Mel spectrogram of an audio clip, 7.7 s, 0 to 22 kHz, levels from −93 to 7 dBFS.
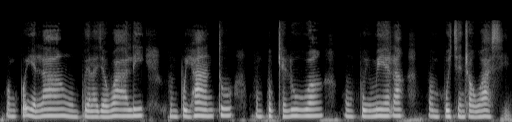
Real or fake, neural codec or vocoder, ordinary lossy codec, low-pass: fake; codec, 16 kHz in and 24 kHz out, 0.9 kbps, LongCat-Audio-Codec, fine tuned four codebook decoder; none; 10.8 kHz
